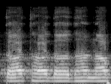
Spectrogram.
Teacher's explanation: जब हम त थ द ध न पढ़ते हैं तो हमारा जीभ हमारे दांतों में टच होता है, इसी कारण से इसका उच्चारण स्थान दंत होता है।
